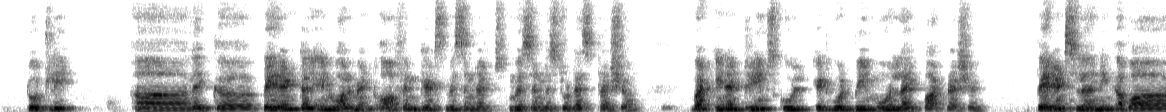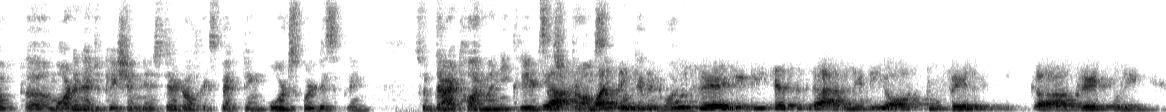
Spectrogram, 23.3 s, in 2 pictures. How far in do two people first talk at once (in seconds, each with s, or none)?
17.1 s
